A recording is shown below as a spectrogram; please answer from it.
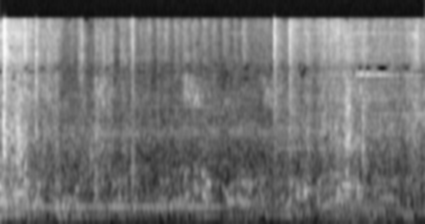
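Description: Soft cooing of breeder pigeons close by, low repeated throaty calls over a steady background hum.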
